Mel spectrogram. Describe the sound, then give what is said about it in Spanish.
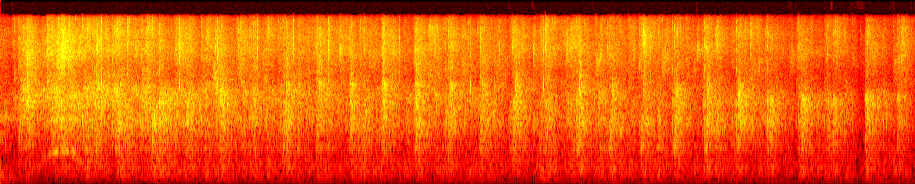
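A crowd applauds Hashem steadily for about nine seconds, a dense, loud wash of many hands clapping at once with no pauses and no voices. “Dale un fuerte aplauso a Hashem.”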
